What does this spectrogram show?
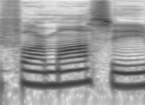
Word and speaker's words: Farmasi: we were reviewing a pharmacy Pharmacy I think it's pronounced Pharmacy I I keep saying Pharmacy so if I switch between both I'm talking about the same company they're a makeup multi-level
